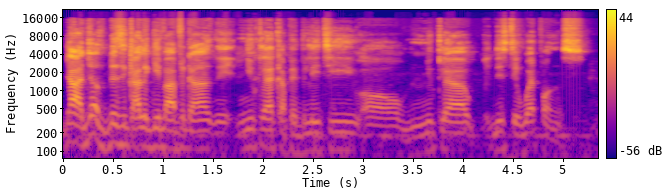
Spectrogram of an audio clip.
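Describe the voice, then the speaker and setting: A man in a casual online discussion, asking questions and making his points in a measured way. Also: fairly low pitch, steady tone, sharp tone, poor audio.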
